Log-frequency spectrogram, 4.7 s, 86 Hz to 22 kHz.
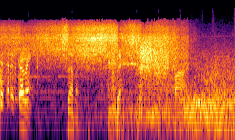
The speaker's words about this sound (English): All three engines up and burning. 2, 1, 0, and liftoff. The final liftoff of Atlantis on the shoulders of the space shuttle.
